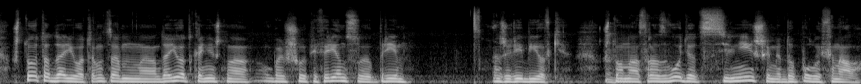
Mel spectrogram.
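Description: Speaking at a moderate pace, this voice keeps its loudness very even and shows ordinary pitch variation. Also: man. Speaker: sports coach. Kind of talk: interview answer. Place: studio.

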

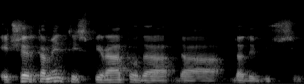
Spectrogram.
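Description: A man's fairly slow speech over a quiet background. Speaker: musicologist lecturer. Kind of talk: lecture. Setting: video call. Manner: calm. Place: home room. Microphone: video call.

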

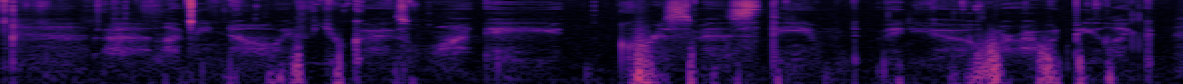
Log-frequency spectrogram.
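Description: A woman whispers. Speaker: ASMR creator. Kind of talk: ASMR whisper talk to camera. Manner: whispered. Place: home room. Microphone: phone near.

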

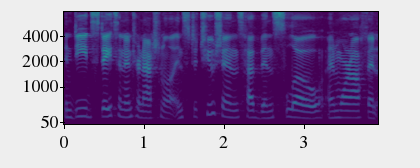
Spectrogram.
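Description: The tone is bright and sharp. The pace stays moderate. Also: woman. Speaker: public interest lawyer. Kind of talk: conference presentation. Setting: stage with audience. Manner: formal. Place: hall. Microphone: podium.

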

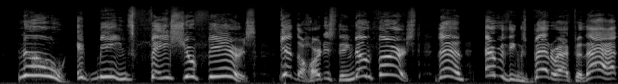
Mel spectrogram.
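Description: A cartoonish character voice, extremely high in pitch, upbeat in tone and moderate in pace. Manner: upbeat, encouraging, cocky.

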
